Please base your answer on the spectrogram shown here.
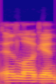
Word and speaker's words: n log n: It's just pronounced n log n time.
